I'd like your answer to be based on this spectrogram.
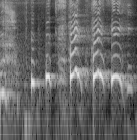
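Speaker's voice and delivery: laughing "hey, hey" while being pinched; laughing protest. Real, not acted. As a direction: giggle through a playful protest.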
